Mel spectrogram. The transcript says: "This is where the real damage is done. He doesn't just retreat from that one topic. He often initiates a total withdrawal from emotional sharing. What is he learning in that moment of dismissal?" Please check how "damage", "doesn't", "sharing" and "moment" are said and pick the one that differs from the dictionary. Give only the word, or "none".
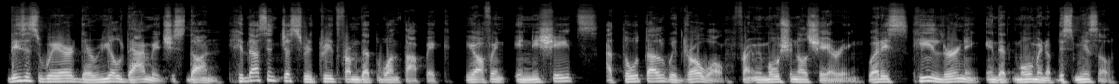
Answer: doesn't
